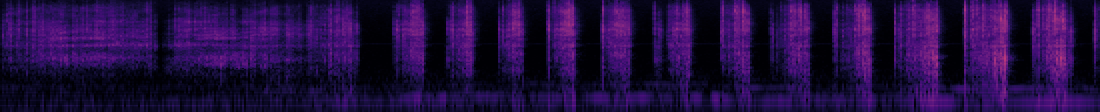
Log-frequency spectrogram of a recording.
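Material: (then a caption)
Plastic. Long nails scratch and tap the raised studs on the back of a hand-sized, hollow, pink-gold plastic hair brush with a pyramid texture. A few seconds of continuous, dense, bright scratching give way to a steady series of short, separate rasping strokes, each a quick, textured burst that stops almost instantly.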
